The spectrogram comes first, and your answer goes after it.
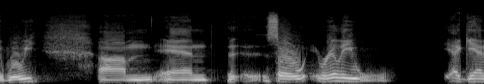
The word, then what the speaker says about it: WUI: So WOOI wildland urban interface um WUI as they call it in the states. We don't we can't pronounce that 10 times really fast so we just say WOOI.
